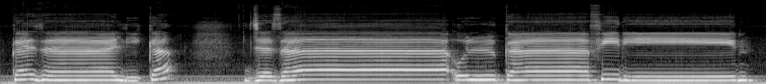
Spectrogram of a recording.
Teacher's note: كَذَلِكَ یہ باریک کاف ہے تو اس کو باریک ہی پڑھیں گے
